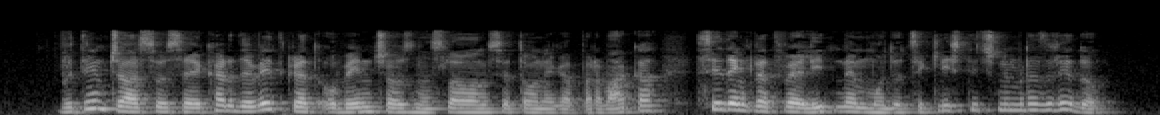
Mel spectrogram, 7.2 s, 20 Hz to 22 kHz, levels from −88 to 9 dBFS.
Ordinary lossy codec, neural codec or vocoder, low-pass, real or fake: none; none; 7.2 kHz; real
